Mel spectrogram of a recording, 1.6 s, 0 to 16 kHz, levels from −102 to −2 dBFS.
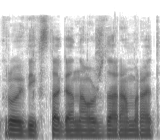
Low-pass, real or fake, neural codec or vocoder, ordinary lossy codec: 10.8 kHz; real; none; AAC, 64 kbps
